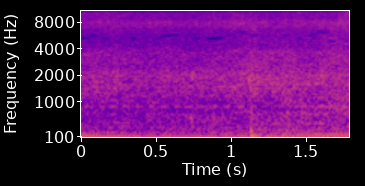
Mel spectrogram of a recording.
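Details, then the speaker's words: Car starting and running after water entered through open wiring grommet and blew a fuse; fuse box and sockets dried with air, fuse replaced; steady low engine hum, even idle, no misses or knocks; normal running. "Kalau korang boleh dengar, kereta ni dah tak ada bermasalah, boleh start macam biasa."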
